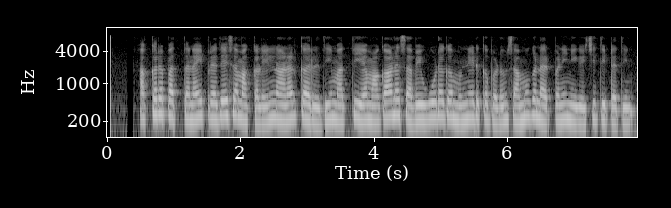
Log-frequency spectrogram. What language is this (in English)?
Tamil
